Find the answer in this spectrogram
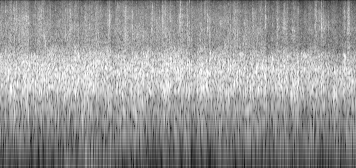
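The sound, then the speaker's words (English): An audience applauds at a panel event with a steady, dense wash of clapping that stays loud and even throughout, with no voices over it. “can we get a quick round of applause for Sue, Cody, and Dale?”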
